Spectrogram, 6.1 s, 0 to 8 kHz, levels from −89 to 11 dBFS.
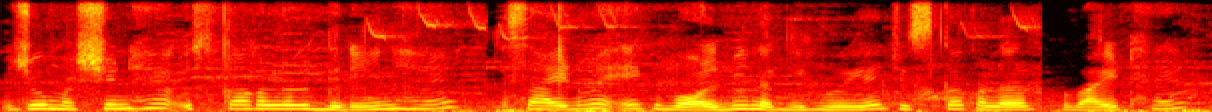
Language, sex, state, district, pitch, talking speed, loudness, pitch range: Hindi, female, Bihar, Madhepura, 245 Hz, 190 wpm, -16 LUFS, 220-275 Hz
